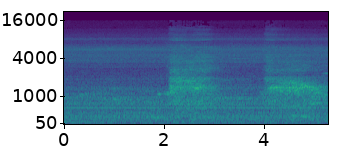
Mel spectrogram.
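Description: Commuter train at a station platform: two short bursts of compressed-air hiss, each about a second long and starting and stopping sharply, over a steady background rumble.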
